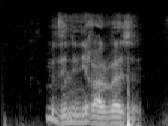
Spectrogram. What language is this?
Kabyle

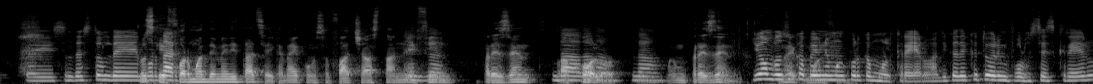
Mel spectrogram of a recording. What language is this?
Romanian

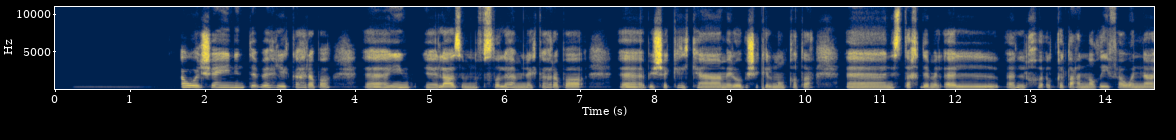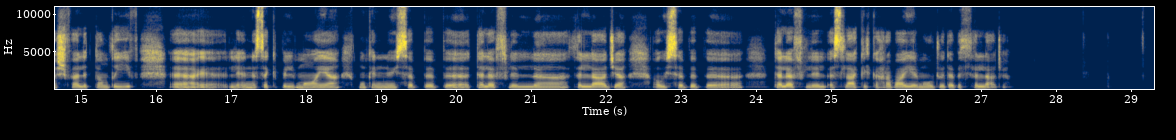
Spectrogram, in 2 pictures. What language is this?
Hijazi Arabic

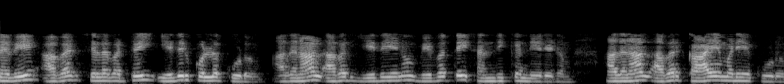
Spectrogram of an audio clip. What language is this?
Tamil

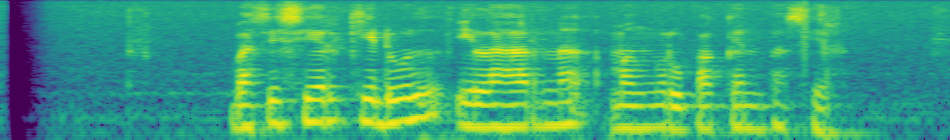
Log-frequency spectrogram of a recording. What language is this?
Sundanese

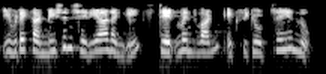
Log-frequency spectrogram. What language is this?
Malayalam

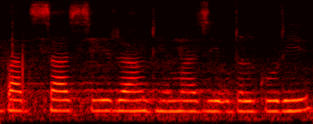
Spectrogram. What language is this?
Bodo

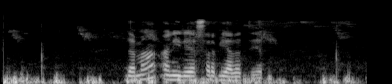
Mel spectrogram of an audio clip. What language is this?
Catalan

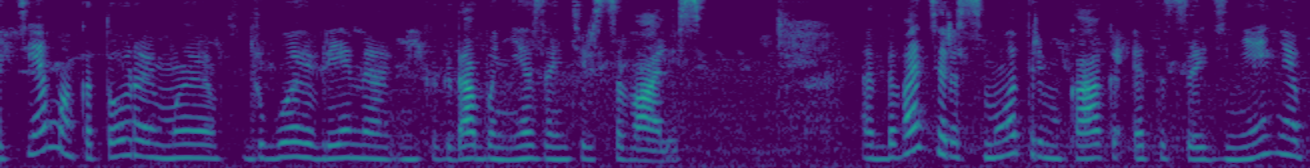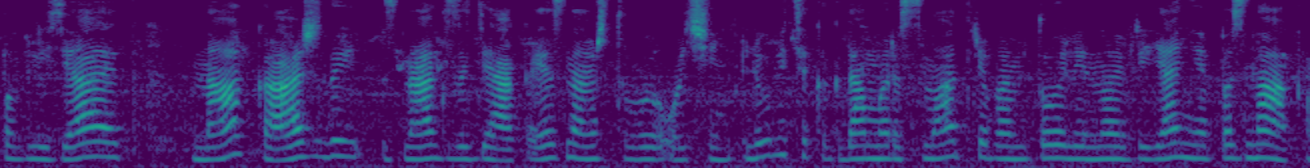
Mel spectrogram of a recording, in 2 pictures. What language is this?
Russian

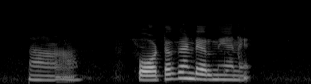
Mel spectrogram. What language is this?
Malayalam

